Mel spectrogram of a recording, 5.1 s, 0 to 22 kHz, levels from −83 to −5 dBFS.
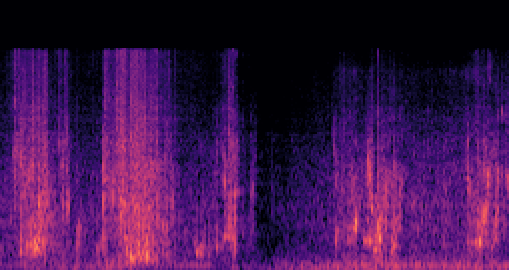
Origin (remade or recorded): remade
